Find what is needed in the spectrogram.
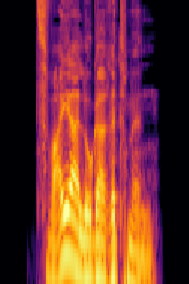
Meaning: plural of Zweierlogarithmus
- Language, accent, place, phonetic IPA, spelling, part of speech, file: German, Germany, Berlin, [ˈt͡svaɪ̯ɐloɡaˌʁɪtmən], Zweierlogarithmen, noun, De-Zweierlogarithmen.ogg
